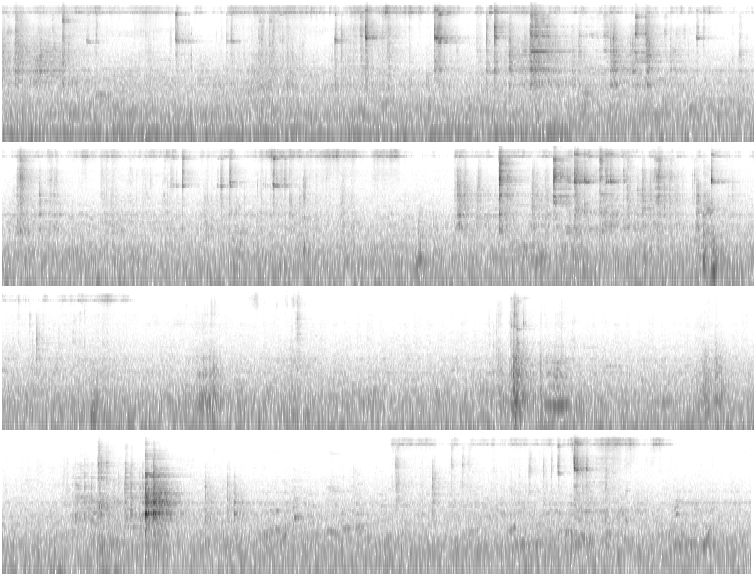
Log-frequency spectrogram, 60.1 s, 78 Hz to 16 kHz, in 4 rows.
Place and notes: Slovenska ulica, Tyrševa ulica, Maribor, Slovenia - corners for one minute
one minute for this corner - slovenska ulica, tyrševa ulica
7 August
